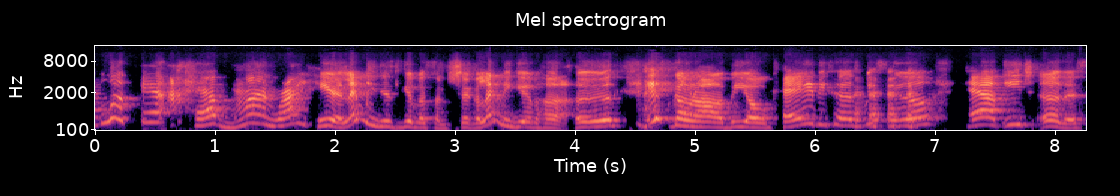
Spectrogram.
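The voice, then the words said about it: Imitating Ralph Angel's accent. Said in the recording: “Is that the Ralph Angel accent? ... I was trying to do a little something.”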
